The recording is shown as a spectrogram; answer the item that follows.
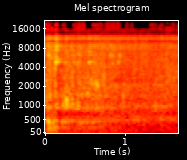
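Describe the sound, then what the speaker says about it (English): Two pounds of scrubbed, cleaned mussels dropped into a hot pan, a bright close sizzle with a clattering of shells at the start, then a steady hiss. "So now we're going to throw in 2 pounds of mussels."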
